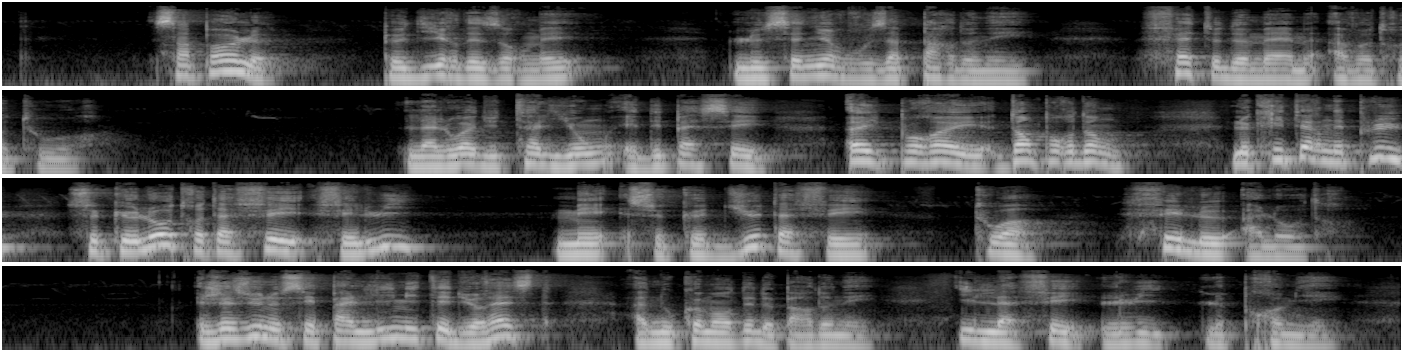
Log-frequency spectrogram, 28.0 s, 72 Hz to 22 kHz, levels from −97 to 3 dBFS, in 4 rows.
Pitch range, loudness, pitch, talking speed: 110-155 Hz, -28 LUFS, 125 Hz, 140 wpm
